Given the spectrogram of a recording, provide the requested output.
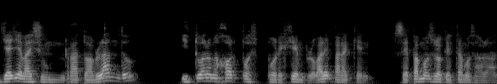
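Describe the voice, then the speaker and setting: A man uses a normal speaking voice at a medium pitch, talking at a fairly quick pace with ordinary pitch variation. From Spain. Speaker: podcast host, dating coach. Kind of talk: monologue tutorial.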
